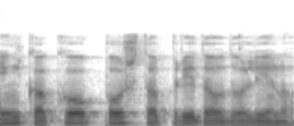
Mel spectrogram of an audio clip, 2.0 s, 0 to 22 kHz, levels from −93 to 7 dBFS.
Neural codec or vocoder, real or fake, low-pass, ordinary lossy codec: none; real; 7.2 kHz; AAC, 64 kbps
